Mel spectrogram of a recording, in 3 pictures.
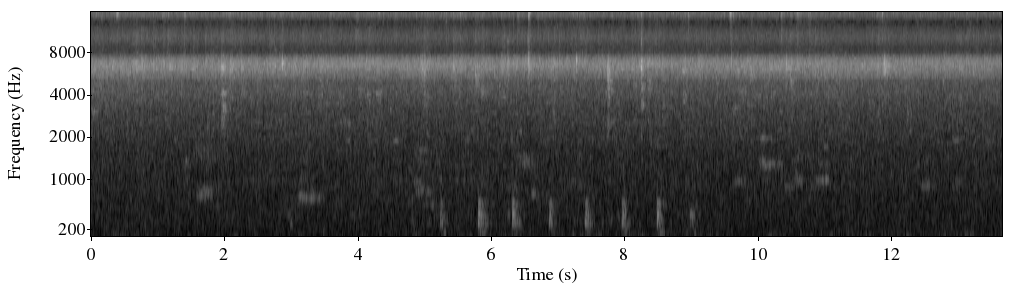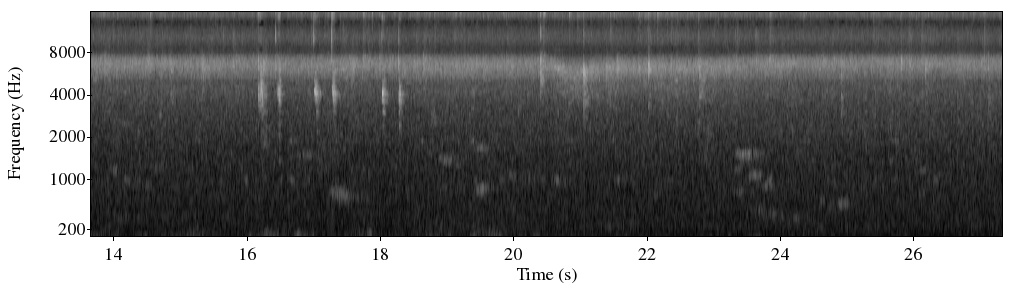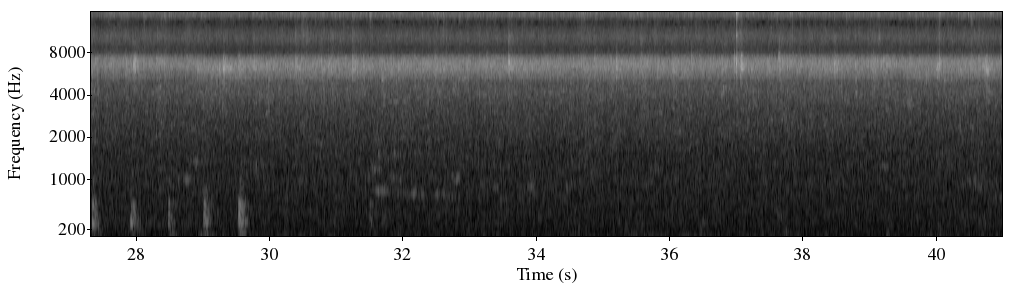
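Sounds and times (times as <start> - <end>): steady high hiss: 0.0 - 5.0, 9.3 - 27.2
bird chirps: 16.0 - 19.5.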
